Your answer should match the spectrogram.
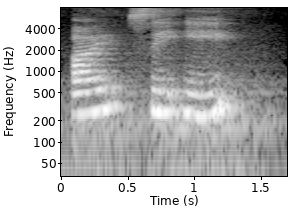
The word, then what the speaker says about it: ice: We have the alphabet C, but remember the sound is not Z, but it is S. So here we have I-C-E, but the pronunciation is not eyes, it's ice.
